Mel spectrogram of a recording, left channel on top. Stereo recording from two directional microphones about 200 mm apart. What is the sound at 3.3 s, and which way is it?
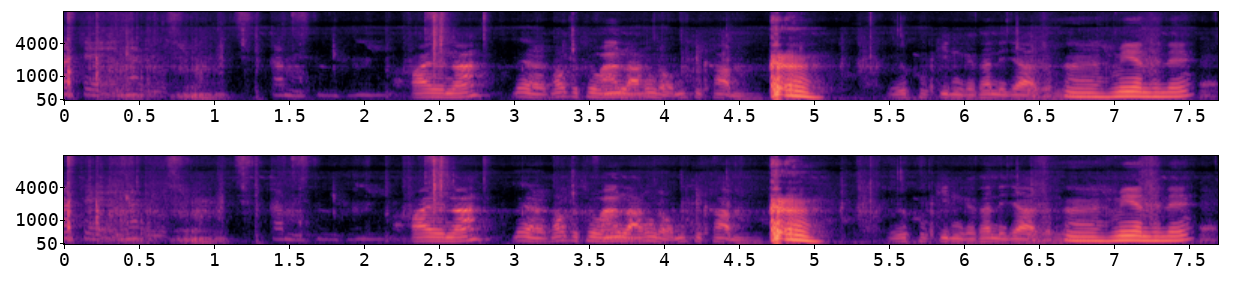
Speech, 50° left (ahead or behind).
